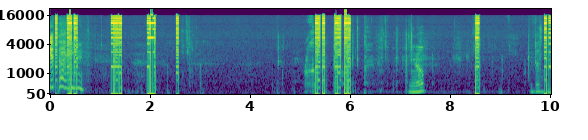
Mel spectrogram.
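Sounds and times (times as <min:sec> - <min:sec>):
electronic alert blips: 0:00.0 - 0:00.6, 0:01.2 - 0:01.4, 0:05.3 - 0:06.0.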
